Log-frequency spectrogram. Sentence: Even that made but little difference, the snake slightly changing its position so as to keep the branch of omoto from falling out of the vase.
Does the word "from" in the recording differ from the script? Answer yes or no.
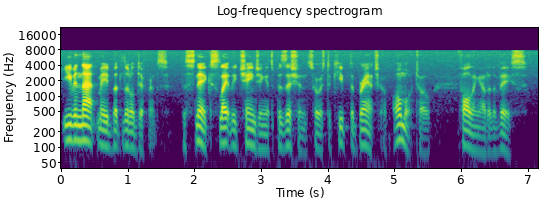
yes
